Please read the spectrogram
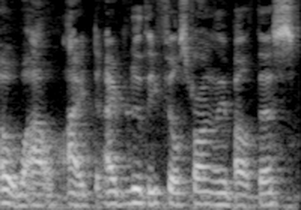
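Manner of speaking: ordinary delivery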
